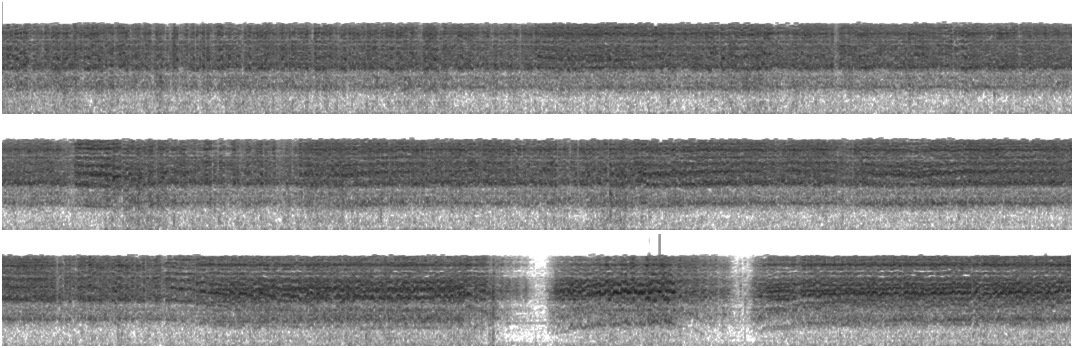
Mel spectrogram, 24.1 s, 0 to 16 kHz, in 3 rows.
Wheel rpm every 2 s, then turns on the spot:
230, 230, 230, 230, 230, 230, 230, 230, 220, 160, 110, 200.
none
